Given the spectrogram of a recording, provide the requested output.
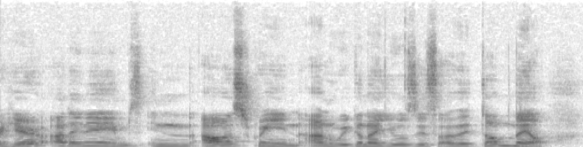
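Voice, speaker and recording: With a French accent, a man speaks at a high pitch. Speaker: trading channel host. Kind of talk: live stream trading broadcast. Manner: animated, repetitive.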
